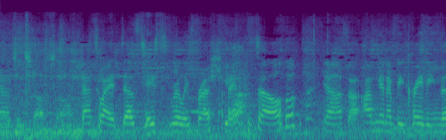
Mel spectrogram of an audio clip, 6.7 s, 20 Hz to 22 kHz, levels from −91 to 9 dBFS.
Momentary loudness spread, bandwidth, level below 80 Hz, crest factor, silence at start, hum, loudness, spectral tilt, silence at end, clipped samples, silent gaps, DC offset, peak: 4 LU; 16 kHz; -46 dBFS; 12 dB; 0 s; none; -27 LUFS; -4.5 dB/octave; 0 s; under 0.1%; none; under 0.1%; -14 dBFS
